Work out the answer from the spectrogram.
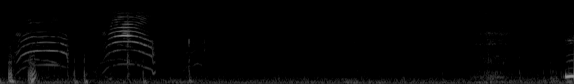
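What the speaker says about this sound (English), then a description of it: "Very little meowmers" Tiny baby kittens give several high, thin meows close by, two clear cries early on, then a long quiet stretch before more faint mewing and one last squeak.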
